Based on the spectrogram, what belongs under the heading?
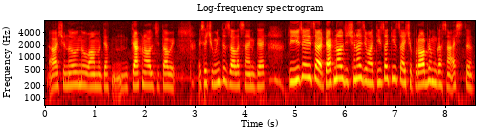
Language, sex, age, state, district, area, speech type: Kashmiri, female, 30-45, Jammu and Kashmir, Bandipora, rural, spontaneous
